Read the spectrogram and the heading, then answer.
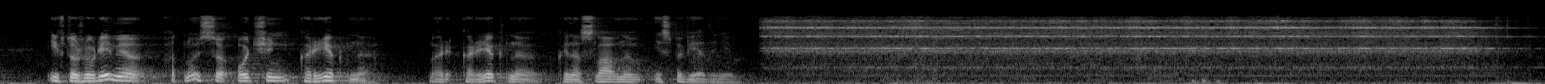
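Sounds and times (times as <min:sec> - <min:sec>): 
speech: 0:00.5 - 0:07.9
class bell ringing electrically: 0:07.6 - 0:15.4.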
